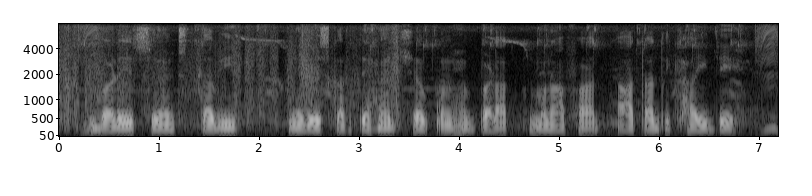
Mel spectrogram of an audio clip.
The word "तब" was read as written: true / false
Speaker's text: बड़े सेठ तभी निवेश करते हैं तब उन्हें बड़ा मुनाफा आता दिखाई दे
false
